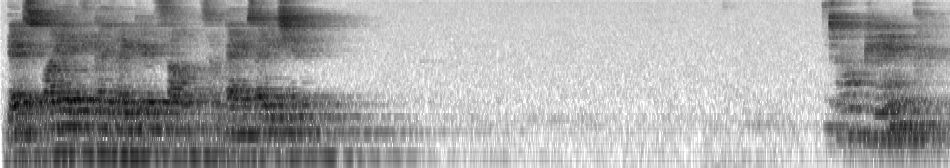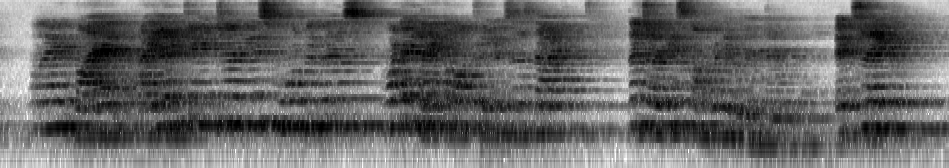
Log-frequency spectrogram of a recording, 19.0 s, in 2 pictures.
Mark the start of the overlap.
none

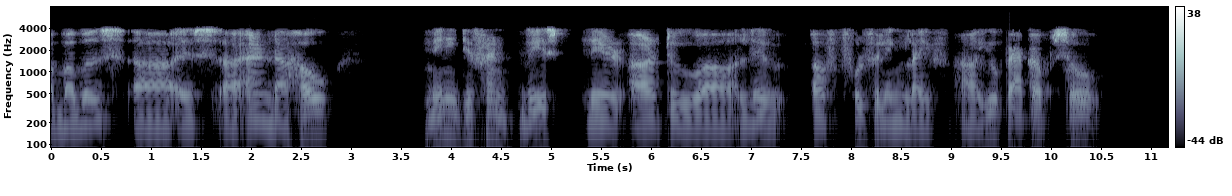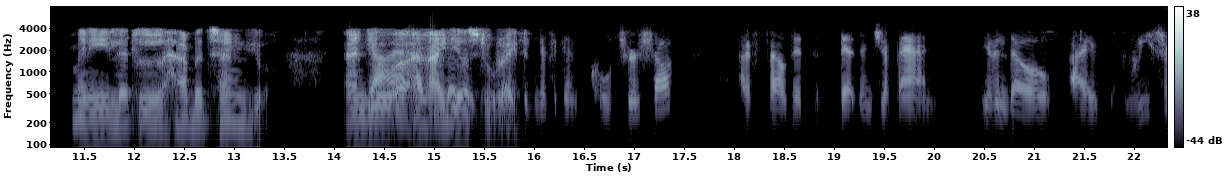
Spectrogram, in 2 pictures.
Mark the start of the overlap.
14.3 s

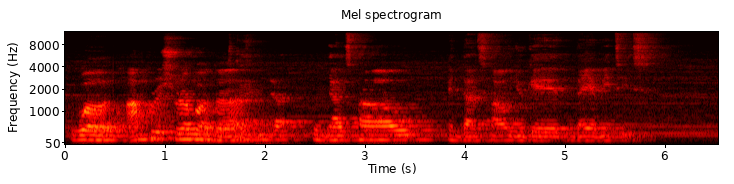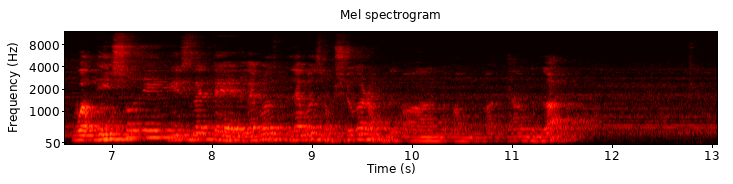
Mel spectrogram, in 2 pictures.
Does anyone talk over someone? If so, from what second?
none

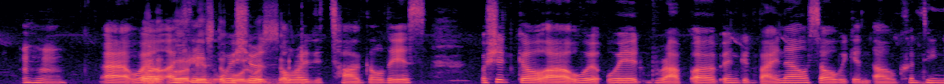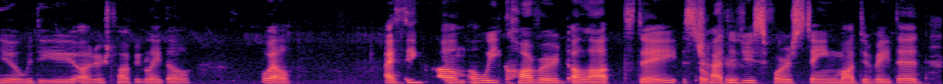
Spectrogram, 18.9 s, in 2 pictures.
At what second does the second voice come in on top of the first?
1.5 s

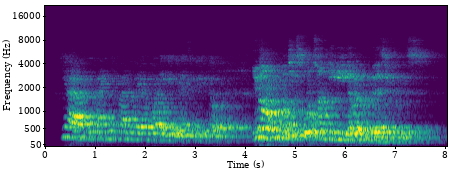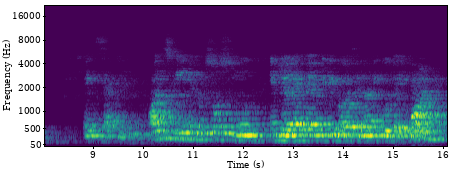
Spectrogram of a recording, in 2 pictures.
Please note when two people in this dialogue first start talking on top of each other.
none

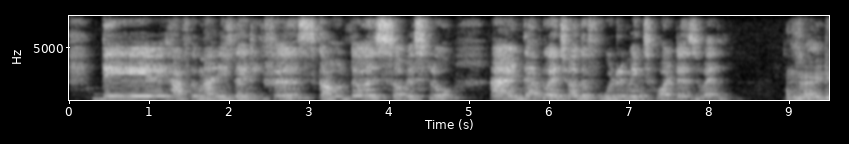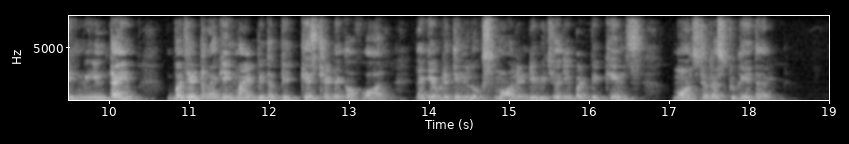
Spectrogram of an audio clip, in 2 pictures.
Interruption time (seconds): none

